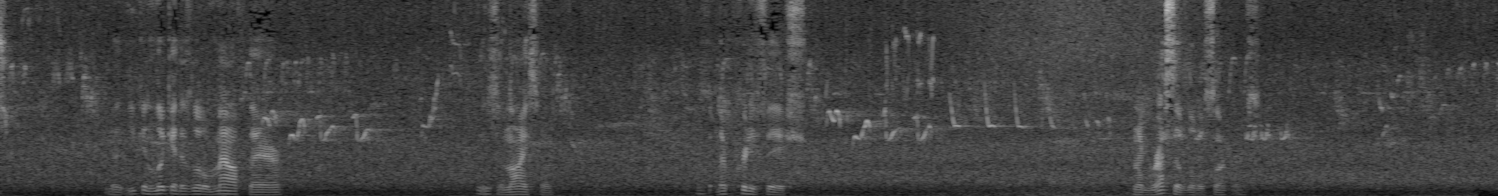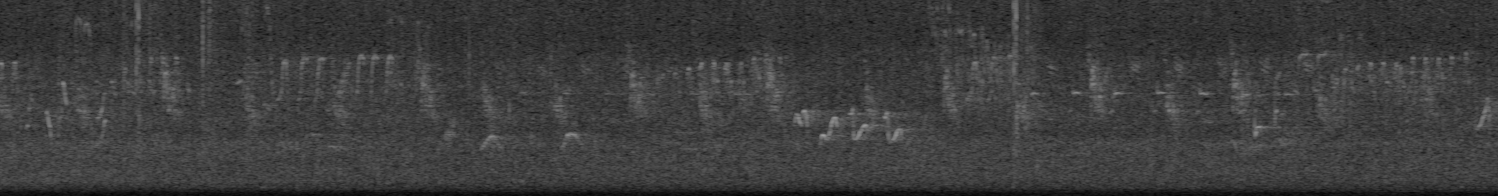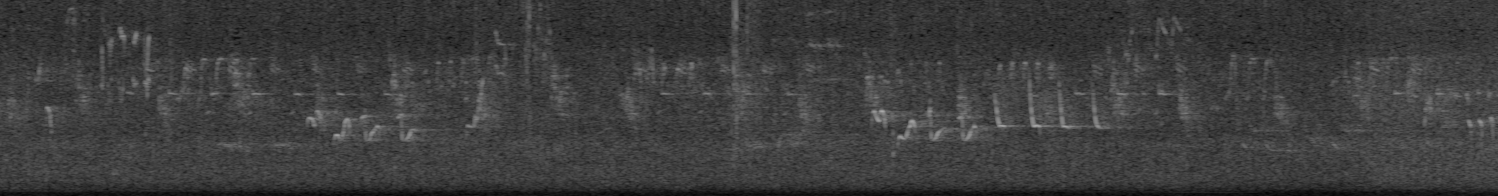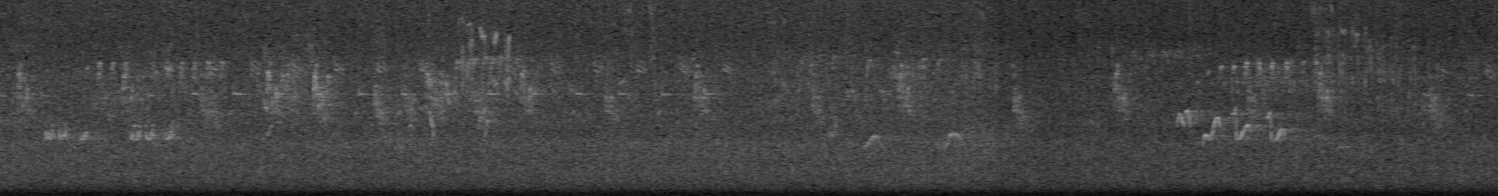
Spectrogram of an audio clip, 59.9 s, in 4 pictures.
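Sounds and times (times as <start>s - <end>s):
birds singing: 0.0s - 55.3s
outdoor hiss: 0.0s - 59.9s
high bird chirps: 2.8s - 14.9s.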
